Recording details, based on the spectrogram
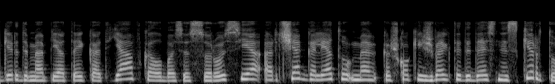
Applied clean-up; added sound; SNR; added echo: none; none; none; none.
